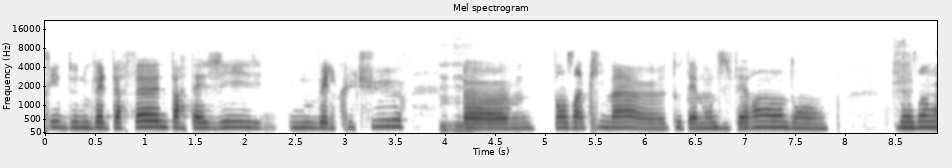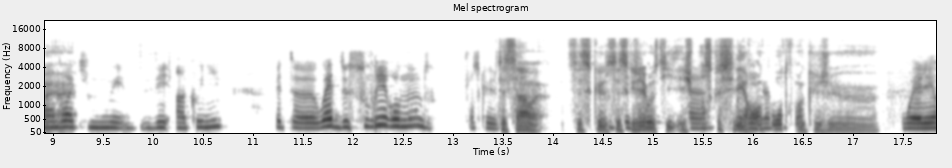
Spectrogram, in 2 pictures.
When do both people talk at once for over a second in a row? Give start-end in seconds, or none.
14.5-16.4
